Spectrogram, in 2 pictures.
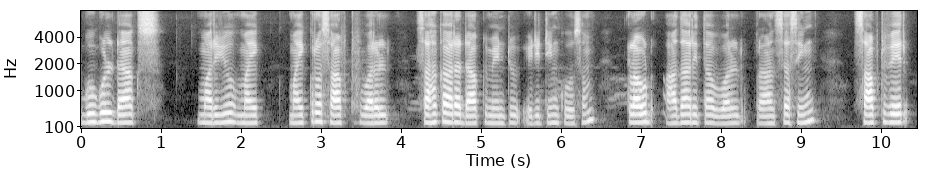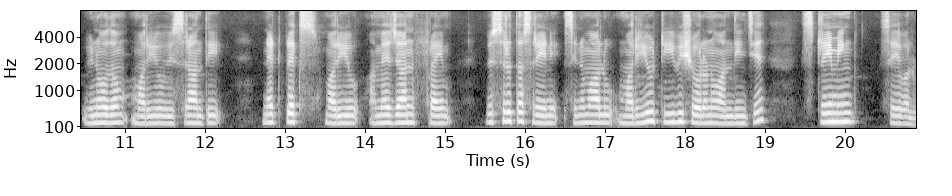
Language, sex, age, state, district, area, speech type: Telugu, female, 30-45, Telangana, Bhadradri Kothagudem, urban, spontaneous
